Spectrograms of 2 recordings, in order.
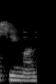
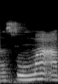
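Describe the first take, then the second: First: The first vowel is a front i sound. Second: The first vowel is a rounded u sound. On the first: "dikasrah sinnya juga" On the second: "dengan didhamah sin"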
